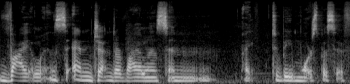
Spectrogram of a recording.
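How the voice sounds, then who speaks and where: A woman speaks with an Italian accent. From Italy. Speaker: university lecturer. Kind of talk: interview. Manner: hesitant, with fillers.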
